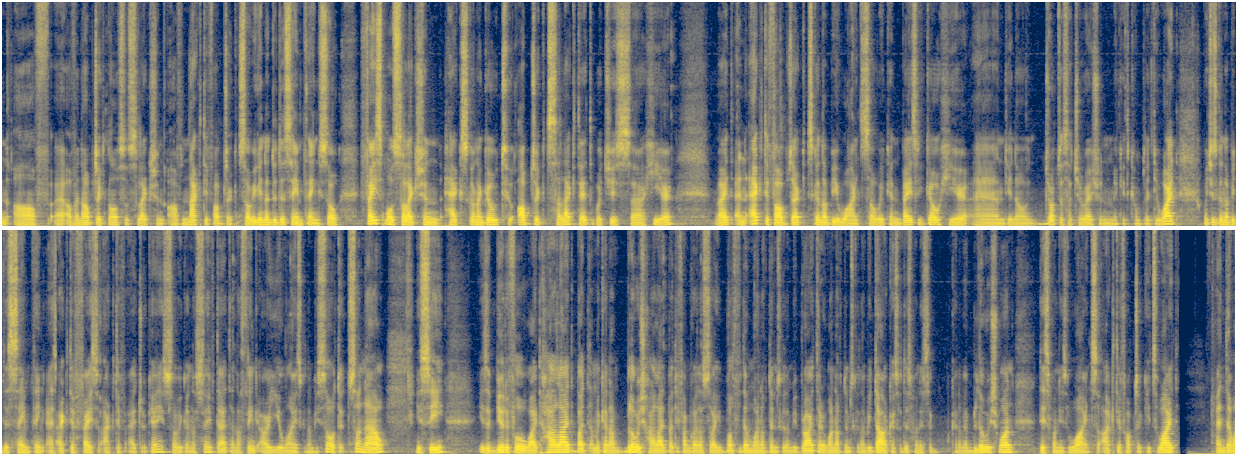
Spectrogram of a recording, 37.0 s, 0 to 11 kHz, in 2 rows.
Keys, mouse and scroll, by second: 4.5 click, 5.0 click, 6.1 ctrl+c, 10.0 click, 11.0 click, 11.6 ctrl+v, 12.7 click, 13.6 click, 15.4 click, 16.8 click, 17.5 click, 21.6 click, 22.0 click, 22.8 click, 23.5 click, 26.9 shift+d, 28.4 click, 29.0 shift+click, 30.0 shift+middle click.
